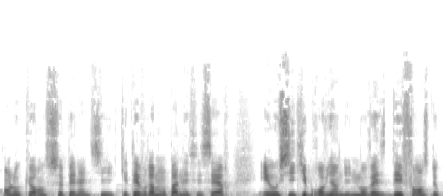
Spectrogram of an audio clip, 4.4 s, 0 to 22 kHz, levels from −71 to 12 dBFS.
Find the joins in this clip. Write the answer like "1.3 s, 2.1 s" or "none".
none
